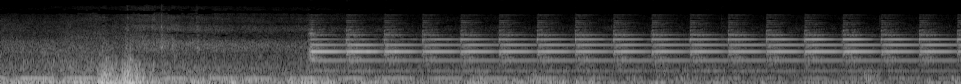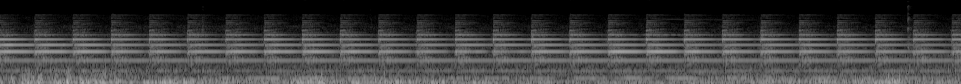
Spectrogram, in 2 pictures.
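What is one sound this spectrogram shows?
Wind gusts outdoors, rumbling across the microphone.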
